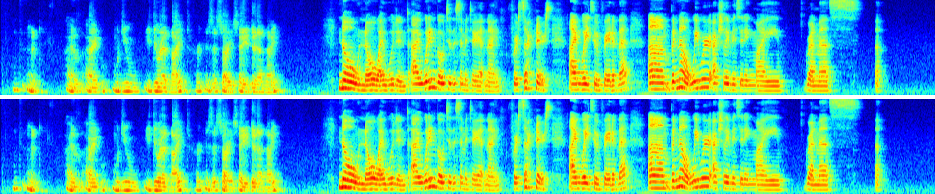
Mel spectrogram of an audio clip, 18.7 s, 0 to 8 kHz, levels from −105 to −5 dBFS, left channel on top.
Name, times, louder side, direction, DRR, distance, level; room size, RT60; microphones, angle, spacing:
voice 1, 0.2-0.8 1.3-5.5, right 1 dB, 50° right, 1.1 m, -31 dB
voice 2, 6.8-15.7 16.1-17.1 17.5-17.6, equal, ahead, 0.5 m, -24 dB
6.0 x 5.0 x 3.9 m
head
